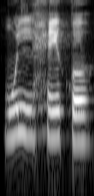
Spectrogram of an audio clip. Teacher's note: قاف پر جب آپ جزم لگاتے ہوئے وقف کر رہے ہیں دعا مکمل ہو رہی ہے تو آپ نے اس قاف کو ہلا کے پڑھنا ہے، قلقلہ کرنا ہے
